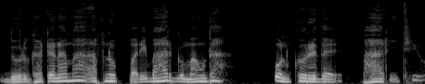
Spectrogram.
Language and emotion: Nepali, sad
